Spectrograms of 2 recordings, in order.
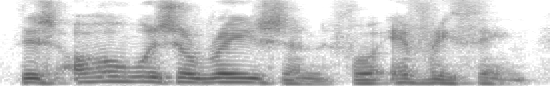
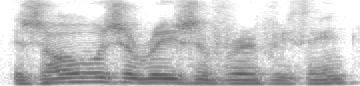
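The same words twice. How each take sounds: First: Unhurried, spaced-out saying; measured teaching delivery; measured statement. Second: Fast, run-together saying; brisk casual delivery, rising at the end; quick repeat. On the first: Same saying given slowly, then fast. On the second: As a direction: rattle it off in one go. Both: Shown as a demonstration.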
